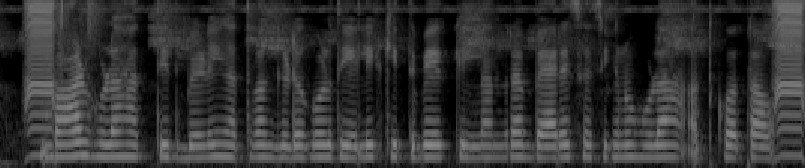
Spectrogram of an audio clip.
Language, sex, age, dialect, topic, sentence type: Kannada, female, 18-24, Northeastern, agriculture, statement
